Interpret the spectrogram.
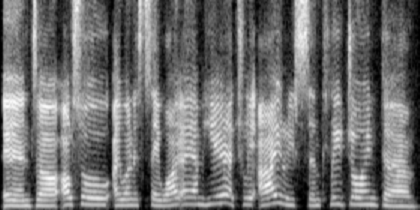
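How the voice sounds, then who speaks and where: A woman from Iran, a grad union's international chair, giving an orientation speech in halting English full of fillers and restarts. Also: on the high side, a bit bright. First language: Persian.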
